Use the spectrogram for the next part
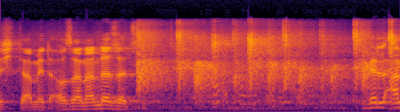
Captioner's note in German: Beifall bei der FDP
